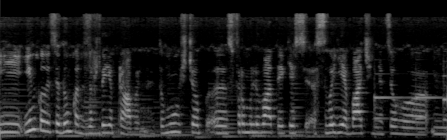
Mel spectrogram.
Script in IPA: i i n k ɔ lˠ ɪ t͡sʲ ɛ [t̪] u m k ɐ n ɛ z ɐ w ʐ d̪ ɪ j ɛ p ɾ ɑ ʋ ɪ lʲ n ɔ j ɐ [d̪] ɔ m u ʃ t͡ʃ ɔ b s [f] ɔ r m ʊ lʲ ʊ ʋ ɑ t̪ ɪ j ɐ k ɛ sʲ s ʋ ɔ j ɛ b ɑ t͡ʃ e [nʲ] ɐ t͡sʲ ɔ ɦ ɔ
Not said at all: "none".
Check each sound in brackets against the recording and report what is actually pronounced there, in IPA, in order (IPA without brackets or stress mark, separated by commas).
d̪, t̪, f, nʲː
